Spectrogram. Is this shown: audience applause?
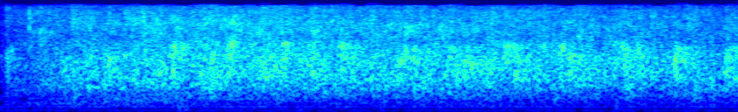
yes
